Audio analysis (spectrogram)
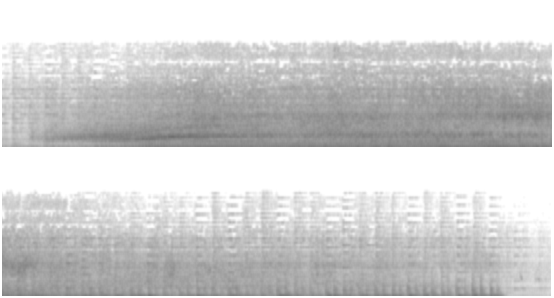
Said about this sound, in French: À son propre mariage, qui voulait quitter l'église en faisant fumer les roues de la Mustang de son ami Gaëtan Giroux.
